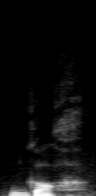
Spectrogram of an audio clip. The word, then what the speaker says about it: goch: So this adjective is going to be goch, a bont goch, the red bridge.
